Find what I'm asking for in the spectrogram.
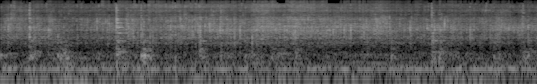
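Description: Potatoes frying in a pan for aloo posto, stirred with steady sizzling and scattered scraping clicks of a spatula, continuous and close, with no talking.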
